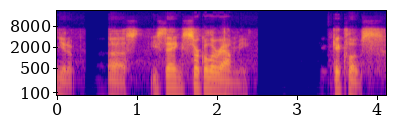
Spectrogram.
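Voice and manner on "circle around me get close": coaxing, beckoning, enticing tone. Describing the voice everybody hears in their head, mock-enticing voice. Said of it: "one that is enticing".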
